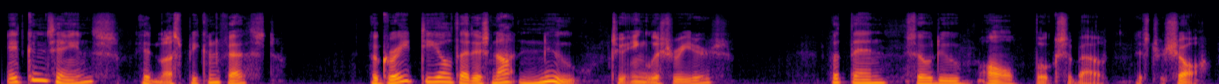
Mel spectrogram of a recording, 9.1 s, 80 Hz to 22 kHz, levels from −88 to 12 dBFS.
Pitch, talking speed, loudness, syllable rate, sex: 145 Hz, 165 wpm, -19 LUFS, 4.7 syllables/s, male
